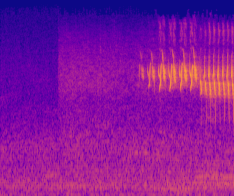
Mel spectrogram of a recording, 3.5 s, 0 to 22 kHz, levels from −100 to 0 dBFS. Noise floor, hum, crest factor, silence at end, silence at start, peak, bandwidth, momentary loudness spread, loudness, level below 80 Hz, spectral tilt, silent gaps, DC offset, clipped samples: -49 dBFS; none; 18 dB; 0 s; 1.05 s; -6 dBFS; 17 kHz; 12 LU; -17 LUFS; -58 dBFS; 0.5 dB/octave; none; under 0.1%; under 0.1%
